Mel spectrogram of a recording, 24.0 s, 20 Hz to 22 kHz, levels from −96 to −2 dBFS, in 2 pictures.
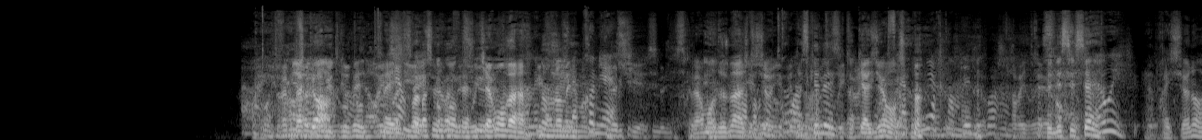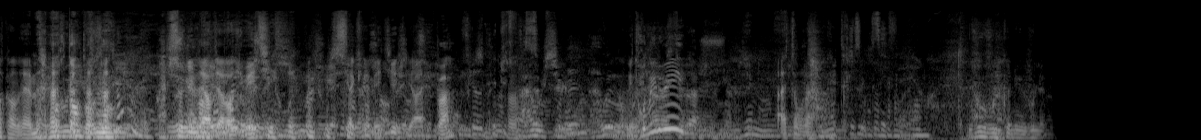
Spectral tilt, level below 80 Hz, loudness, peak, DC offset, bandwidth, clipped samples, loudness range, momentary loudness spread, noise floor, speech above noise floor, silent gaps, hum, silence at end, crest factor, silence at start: -5.5 dB/octave; -72 dBFS; -34 LUFS; -12 dBFS; under 0.1%; 16 kHz; under 0.1%; 21 LU; 21 LU; -67 dBFS; 32 dB; none; none; 1.6 s; 24 dB; 2.4 s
